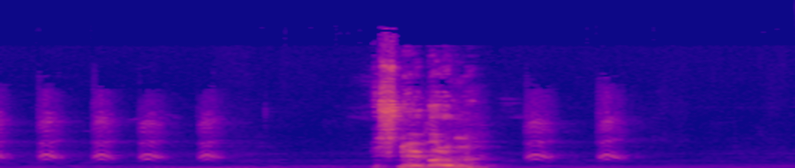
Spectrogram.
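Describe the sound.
Crows caw in a steady series of harsh, evenly spaced calls, four in a row, then two more after a short burst of a man's speech breaks in over them.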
